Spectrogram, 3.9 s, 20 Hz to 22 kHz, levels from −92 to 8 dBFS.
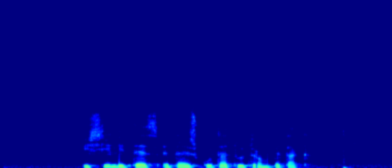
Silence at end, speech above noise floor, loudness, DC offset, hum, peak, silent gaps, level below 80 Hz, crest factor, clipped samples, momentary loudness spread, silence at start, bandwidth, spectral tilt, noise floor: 0.45 s; 39 dB; -47 LUFS; under 0.1%; none; -30 dBFS; none; -80 dBFS; 18 dB; under 0.1%; 10 LU; 0.85 s; 7.4 kHz; -8.5 dB/octave; -85 dBFS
